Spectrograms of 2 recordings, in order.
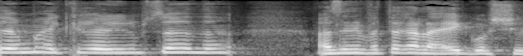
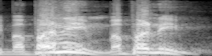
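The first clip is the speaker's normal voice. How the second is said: mock telling off; 9 dB louder than usual. Wife quoted telling off.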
